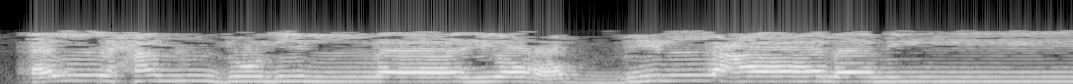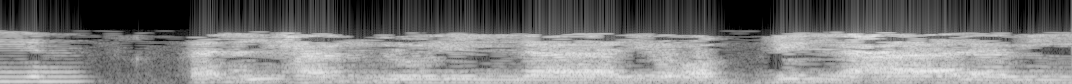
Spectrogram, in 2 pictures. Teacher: اللام من أدنى حافة اللسان إلى منتهى حافة اللسان من الجهتين. لو لاحظتم هكذا على الشاشة، هذه المنطقة كلها تشارك في حرف اللام، فنقول الكاميرا هذه المنطقة فقط هي التي تقرع ما يحاذيها من غال الحنك الأعلى، بينما الحافتين اللتين كان يخرج منهما حرف الضاد الآن لا ينطبقان على شيء.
